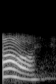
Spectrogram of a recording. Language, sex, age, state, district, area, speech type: Odia, female, 45-60, Odisha, Angul, rural, conversation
